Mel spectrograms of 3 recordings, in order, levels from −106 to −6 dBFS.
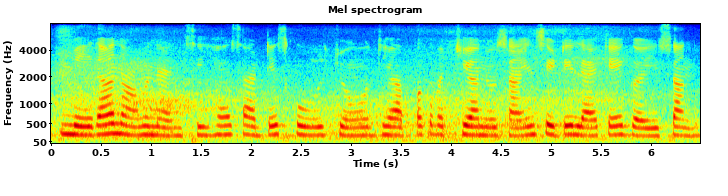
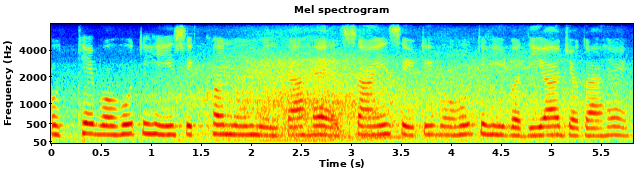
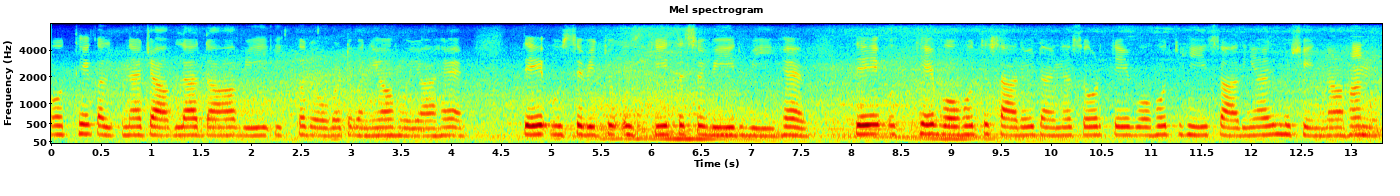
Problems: constant background noise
